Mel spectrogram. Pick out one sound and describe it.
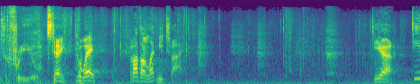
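A deep-voiced man speaks gruffly.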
